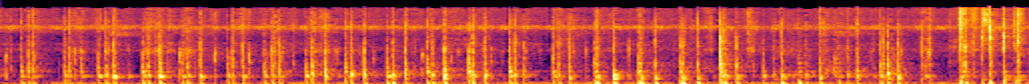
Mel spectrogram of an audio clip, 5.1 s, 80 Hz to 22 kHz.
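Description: A yellow plastic dishwash-paste tub with a lid is tapped with fingernails while being rotated in the hands. Around 38 quick, irregular taps over about five seconds make dull, low, hollow clicks with very short decay and almost no high-frequency content.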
